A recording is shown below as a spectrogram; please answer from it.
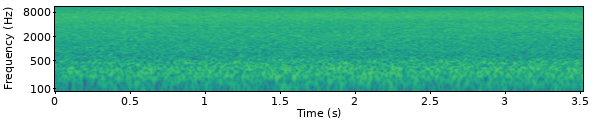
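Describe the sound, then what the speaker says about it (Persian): Water gushes with great force from a dam's sediment flushing channel, a loud, dense, unbroken roar close by with no voices. "دورترین نقطه آبی که از کانال رسوبکش میپره"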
